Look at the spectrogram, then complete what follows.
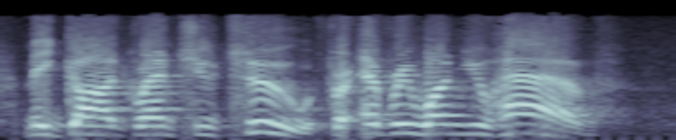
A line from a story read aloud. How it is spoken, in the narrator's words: Ninny John shouts out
